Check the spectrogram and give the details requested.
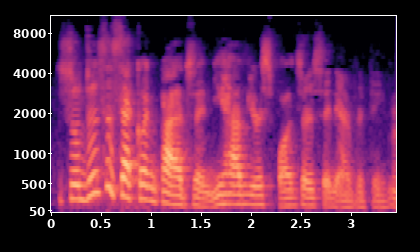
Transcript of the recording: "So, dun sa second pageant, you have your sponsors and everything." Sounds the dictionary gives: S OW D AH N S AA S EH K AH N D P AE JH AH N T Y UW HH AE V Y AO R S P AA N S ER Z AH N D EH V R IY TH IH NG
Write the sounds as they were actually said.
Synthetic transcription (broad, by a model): S OW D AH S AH S EH K AH N D P AE JH AH N T Y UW HH AE V Y AO R S P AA N S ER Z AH N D EH V R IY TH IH NG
